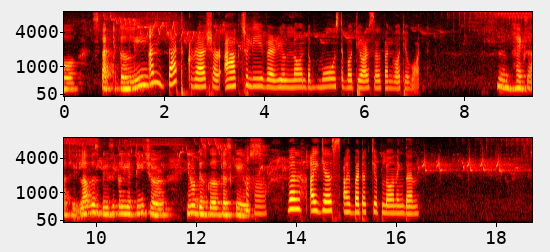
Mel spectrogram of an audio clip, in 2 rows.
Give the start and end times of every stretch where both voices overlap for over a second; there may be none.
none

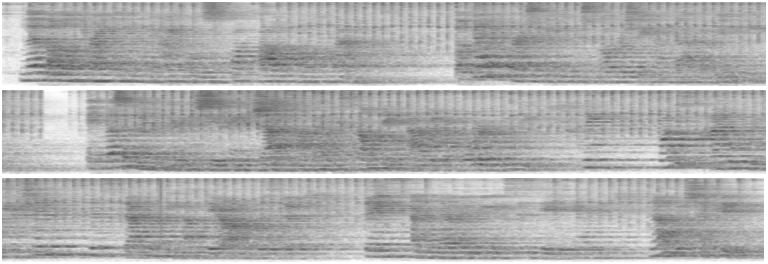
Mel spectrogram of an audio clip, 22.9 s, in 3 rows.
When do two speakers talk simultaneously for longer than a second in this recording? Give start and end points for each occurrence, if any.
9.4-11.0

